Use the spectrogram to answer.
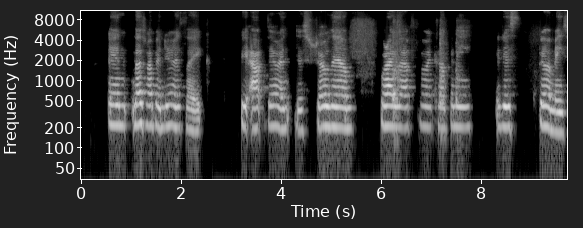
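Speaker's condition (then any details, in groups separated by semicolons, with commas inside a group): Down syndrome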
